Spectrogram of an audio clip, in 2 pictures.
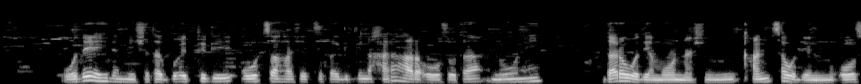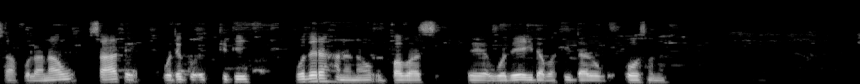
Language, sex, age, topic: Gamo, male, 25-35, agriculture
